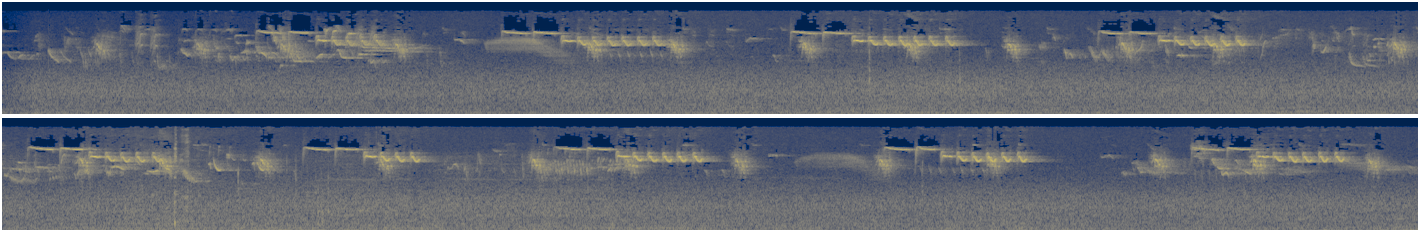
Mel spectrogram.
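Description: A songbird singing a short, high-pitched phrase over and over, one every two to three seconds, over a steady background hiss.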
